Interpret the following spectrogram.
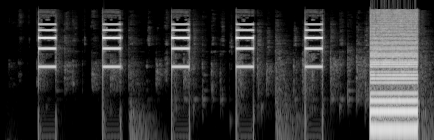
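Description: Quiz countdown timer sound effect: five short, high beeps about a second apart, then a loud, harsh buzzer about a second long as the five-second guessing time runs out.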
